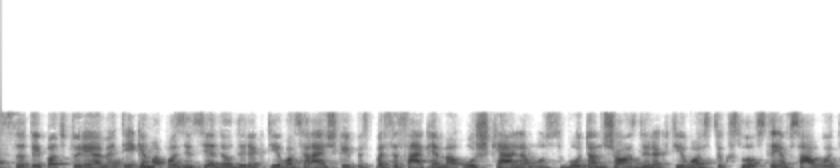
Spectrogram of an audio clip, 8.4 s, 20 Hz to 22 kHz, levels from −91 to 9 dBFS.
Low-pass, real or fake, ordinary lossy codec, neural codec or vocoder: 7.2 kHz; real; AAC, 48 kbps; none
